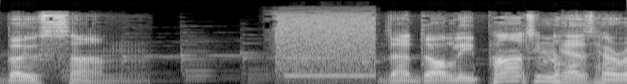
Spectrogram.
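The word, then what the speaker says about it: boatswain: Like Leewood is pronounced Lord and Bosan is pronounced Bosan.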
